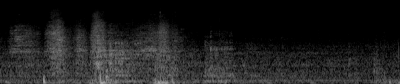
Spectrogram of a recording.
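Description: Wooden pizza peel scraping along the pizza stone as it is slid under a baked pizza to lift it out of the oven: a few short scrapes in the first two seconds, then quieter.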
